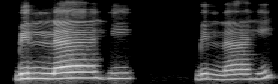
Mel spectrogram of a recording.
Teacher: لام سے پہلے با کے نیچے کسرہ زیر آ رہی ہے اس لیے یہ باریک پڑھا جائے گا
